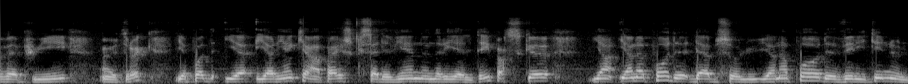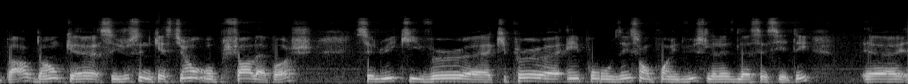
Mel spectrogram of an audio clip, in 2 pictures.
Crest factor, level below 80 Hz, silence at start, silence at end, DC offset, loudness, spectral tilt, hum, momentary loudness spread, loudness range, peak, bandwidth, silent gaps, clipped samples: 14 dB; -56 dBFS; 0 s; 0 s; under 0.1%; -22 LUFS; -6 dB/octave; none; 5 LU; 2 LU; -8 dBFS; 9.4 kHz; none; under 0.1%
